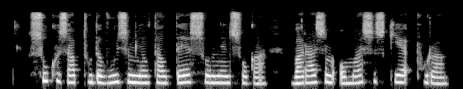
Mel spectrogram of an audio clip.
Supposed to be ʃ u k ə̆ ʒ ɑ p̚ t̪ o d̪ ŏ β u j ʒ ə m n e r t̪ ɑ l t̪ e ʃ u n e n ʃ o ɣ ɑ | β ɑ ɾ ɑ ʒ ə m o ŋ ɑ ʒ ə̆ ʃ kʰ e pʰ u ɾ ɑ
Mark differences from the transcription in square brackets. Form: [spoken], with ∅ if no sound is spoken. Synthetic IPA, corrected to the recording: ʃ u k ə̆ ʒ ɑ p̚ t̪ [u] d̪ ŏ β u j ʒ ə m n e [l] t̪ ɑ l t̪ e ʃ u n e n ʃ o ɣ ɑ | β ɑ ɾ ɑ ʒ ə m o [m] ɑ [ʃ] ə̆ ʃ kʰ e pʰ u ɾ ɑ

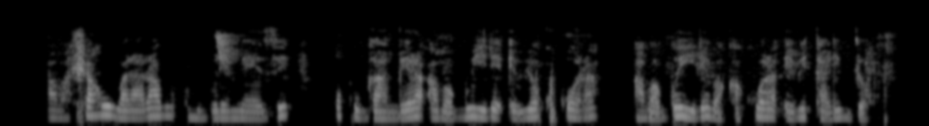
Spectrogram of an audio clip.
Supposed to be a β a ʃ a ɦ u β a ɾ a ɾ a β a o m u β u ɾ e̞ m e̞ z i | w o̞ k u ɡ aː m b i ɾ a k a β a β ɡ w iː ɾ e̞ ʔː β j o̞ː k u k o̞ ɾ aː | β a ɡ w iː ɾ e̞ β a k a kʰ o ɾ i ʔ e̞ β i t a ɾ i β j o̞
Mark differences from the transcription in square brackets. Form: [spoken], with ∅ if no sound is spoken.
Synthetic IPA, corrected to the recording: a β a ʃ a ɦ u β a ɾ a ɾ a β a o m u β u ɾ e̞ m e̞ z i | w o̞ k u ɡ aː m b i ɾ a [ʔ] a β a [∅] ɡ w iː ɾ e̞ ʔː β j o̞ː k u k o̞ ɾ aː | β a ɡ w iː ɾ e̞ β a k a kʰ o ɾ [a] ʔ e̞ β i t a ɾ i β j o̞

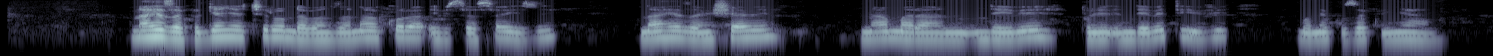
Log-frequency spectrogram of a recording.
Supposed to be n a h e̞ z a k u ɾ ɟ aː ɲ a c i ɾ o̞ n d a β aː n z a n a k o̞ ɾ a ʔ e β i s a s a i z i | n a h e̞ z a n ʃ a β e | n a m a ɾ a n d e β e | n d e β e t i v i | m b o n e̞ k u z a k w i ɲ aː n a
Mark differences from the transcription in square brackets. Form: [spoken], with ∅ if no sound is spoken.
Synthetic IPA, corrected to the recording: n a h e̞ z a k u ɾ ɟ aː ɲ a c i ɾ o̞ n d a β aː n z a n a k o̞ ɾ a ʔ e β i s a s a i z i | n a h e̞ z a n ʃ a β e | n a m a ɾ a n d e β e | n d e β e t i v i | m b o n e̞ k u z a k w i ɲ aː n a

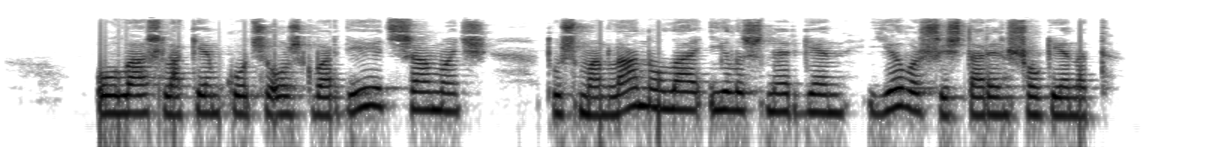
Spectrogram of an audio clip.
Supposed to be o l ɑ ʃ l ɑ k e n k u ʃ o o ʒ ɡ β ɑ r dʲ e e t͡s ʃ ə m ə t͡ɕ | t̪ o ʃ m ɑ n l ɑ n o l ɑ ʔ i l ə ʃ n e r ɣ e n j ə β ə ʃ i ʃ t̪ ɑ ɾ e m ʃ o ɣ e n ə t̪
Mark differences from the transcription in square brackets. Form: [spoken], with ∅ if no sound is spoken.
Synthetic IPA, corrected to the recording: o l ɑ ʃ l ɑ k e [m] k [o] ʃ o o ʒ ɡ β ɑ r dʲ e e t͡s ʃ [ɑ] m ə t͡ɕ | t̪ [u] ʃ m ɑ n l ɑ n o l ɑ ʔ i l ə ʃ n e r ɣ e n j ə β ə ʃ i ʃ t̪ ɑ ɾ e [n] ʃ o ɣ e n ə t̪

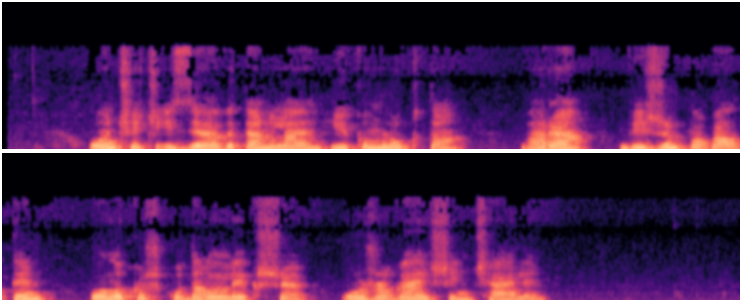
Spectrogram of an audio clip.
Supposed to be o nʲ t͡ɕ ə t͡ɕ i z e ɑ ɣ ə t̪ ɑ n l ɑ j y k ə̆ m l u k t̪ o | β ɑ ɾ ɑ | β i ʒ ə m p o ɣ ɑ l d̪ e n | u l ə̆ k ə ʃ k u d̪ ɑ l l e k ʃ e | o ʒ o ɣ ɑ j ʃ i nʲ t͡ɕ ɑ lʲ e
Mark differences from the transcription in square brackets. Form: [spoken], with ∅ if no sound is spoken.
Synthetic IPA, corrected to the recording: o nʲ t͡ɕ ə t͡ɕ i z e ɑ ɣ ə t̪ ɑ n l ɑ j y k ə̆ m l u k t̪ o | β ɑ ɾ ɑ | β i ʒ ə m p o ɣ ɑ l [t̪] e n | [o] l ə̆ k ə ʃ k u d̪ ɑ l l e k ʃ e | o ʒ o ɣ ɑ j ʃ i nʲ t͡ɕ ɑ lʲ e

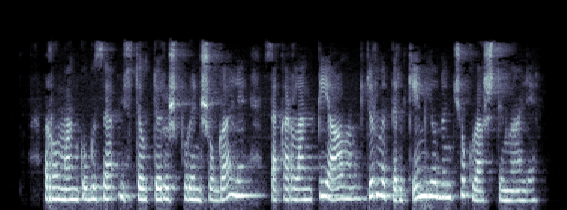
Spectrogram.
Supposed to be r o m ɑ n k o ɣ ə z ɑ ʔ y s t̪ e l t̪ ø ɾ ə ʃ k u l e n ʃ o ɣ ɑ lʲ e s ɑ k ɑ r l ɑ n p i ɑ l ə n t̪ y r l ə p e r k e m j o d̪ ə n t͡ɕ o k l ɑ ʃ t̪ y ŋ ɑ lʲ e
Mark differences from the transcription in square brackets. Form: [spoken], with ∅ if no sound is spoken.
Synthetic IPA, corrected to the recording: r o m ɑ n k o ɣ ə z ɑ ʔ y s t̪ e l t̪ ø ɾ ə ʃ [p] u [ɾ] e n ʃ o ɣ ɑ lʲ e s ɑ k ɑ r l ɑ n p i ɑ l ə [m] t̪ y r l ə p e r k e m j o d̪ ə n t͡ɕ o k l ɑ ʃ t̪ y ŋ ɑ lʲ e

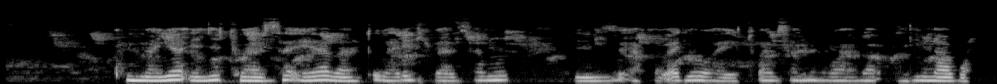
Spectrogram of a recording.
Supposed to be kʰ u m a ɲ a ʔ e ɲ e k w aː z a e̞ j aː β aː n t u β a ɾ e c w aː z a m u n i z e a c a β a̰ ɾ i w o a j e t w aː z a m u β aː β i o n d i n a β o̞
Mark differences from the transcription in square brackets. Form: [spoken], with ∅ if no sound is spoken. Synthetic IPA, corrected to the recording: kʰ u m a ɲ a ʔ e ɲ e [c] w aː z a e̞ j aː β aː n t u β a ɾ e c w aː z a m u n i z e a [k] a β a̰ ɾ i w o a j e t w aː z a m u [w] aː β [a] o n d i n a β o̞

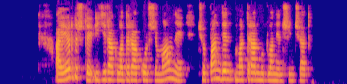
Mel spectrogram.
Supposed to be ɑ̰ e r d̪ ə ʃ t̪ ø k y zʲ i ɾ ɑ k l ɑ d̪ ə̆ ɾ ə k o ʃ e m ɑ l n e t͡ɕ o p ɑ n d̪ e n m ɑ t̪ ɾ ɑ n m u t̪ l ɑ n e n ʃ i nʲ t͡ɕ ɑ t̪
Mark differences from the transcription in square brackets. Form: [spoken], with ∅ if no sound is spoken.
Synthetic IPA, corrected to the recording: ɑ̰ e r d̪ ə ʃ t̪ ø [ʔ] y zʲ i ɾ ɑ k l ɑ d̪ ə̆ ɾ [ɑ] k o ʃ e m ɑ l n e t͡ɕ o p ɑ n d̪ e n m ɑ t̪ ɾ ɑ n m u t̪ l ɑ n e n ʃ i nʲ t͡ɕ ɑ t̪

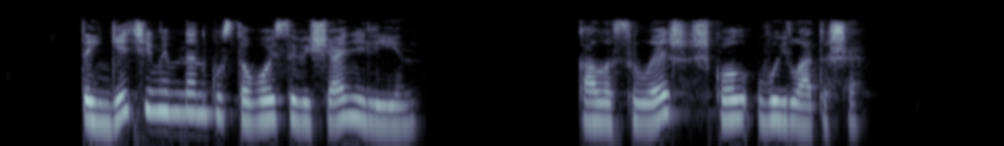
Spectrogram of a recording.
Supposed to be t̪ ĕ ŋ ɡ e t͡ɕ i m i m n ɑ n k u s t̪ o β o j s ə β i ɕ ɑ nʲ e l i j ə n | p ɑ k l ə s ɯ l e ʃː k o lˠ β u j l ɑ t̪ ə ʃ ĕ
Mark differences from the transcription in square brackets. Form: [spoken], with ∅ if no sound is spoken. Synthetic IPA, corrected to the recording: t̪ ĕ ŋ ɡ e t͡ɕ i m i m n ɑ n k u s t̪ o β o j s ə β i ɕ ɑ nʲ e l i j ə n | [k] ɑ [∅] l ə s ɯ l e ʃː k o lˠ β u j l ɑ t̪ ə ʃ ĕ

